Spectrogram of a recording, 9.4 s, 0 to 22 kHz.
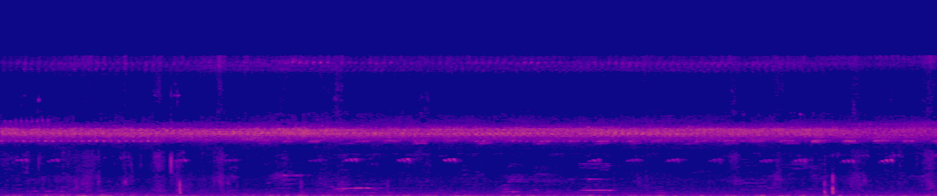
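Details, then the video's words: Crickets at Dobbs Ferry, New York, on August 1, 2014, heard up close as a steady piercing trill, while short whistled bird notes and faint chirps break in over low ambient hum. "the chirping of the crickets"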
